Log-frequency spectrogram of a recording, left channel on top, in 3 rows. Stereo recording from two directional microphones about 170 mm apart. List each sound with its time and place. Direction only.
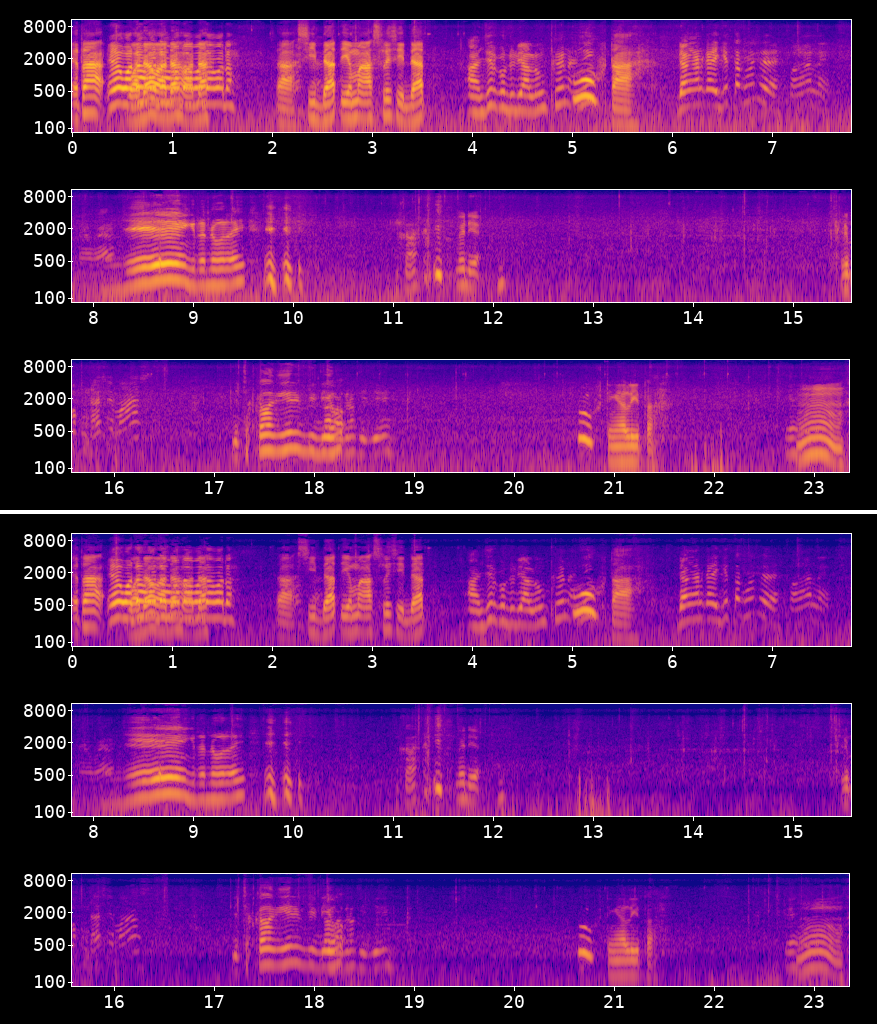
0.0 s speech: centre (ahead or behind)
0.4 s speech: 35° right (ahead or behind)
0.7 s speech: centre (ahead or behind)
1.4 s a man's voice: 50° right (ahead or behind)
2.0 s speech: centre (ahead or behind)
3.9 s speech: 25° right (ahead or behind)
5.0 s speech: centre (ahead or behind)
6.0 s speech: 35° right (ahead or behind)
8.4 s speech: 10° right (ahead or behind)
9.1 s speech: 35° right (ahead or behind)
11.1 s speech: 40° right (ahead or behind)
17.4 s speech: 35° left (ahead or behind)
20.6 s speech: 5° right (ahead or behind)
22.8 s speech: centre (ahead or behind)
